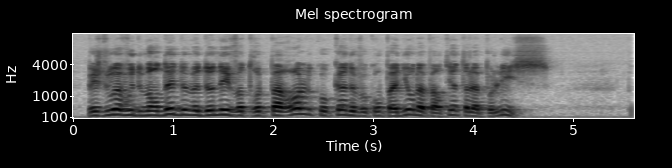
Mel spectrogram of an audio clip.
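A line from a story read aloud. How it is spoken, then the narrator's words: Abrupt tone. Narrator (French): dit-il d'un ton brusque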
